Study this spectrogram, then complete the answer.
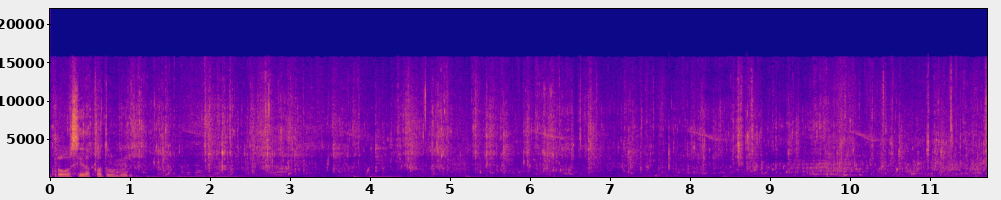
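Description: An oar splashes softly in calm water.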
